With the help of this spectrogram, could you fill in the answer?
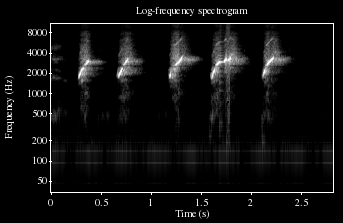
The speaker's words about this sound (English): And so if you can just do a little short whistle, not taking and rearing back and putting your hands in your mouth or anything like that, but if you can just whistle,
